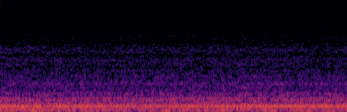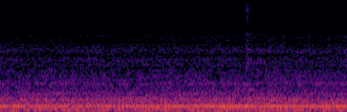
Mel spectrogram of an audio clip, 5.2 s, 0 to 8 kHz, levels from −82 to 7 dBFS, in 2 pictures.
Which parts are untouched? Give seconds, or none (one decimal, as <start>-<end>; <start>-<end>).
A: 0.0-2.8; 3.5-4.4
